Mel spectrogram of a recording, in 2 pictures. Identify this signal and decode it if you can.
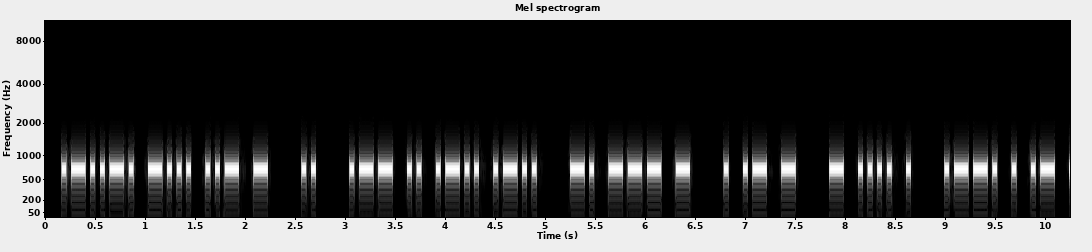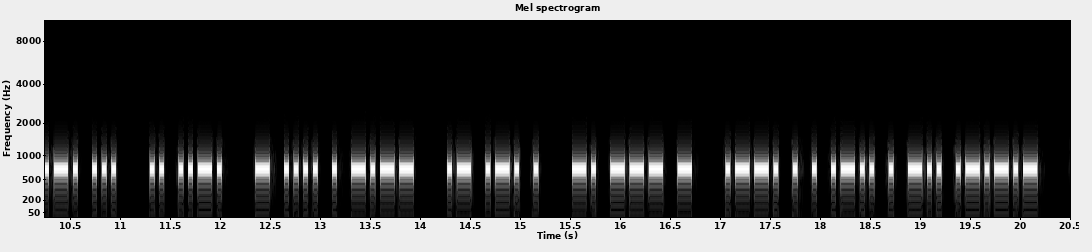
Morse code, heard as a keyed tone, about 25 wpm, 700 Hz. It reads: "BUT I WILL NOT EAT THE PEARS IF THEY ARE NOT PEELED.
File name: Pinocchio / Pinocchio ch7 25 25 ik1hge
